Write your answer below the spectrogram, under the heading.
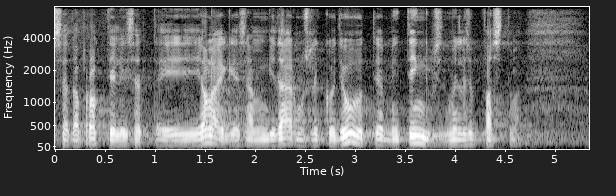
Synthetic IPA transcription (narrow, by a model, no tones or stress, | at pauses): se̞d̪̥ɑprɑk̚t̪ilise̞lt̪ˑe̞jo̞leɡ̥isemiŋɡit̪æːɾmuslikud̪̥juhud̪̥jɑmit̪ːiŋɡimused̪̥milːes̬eb̥vɑst̪ɑmɑ̰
